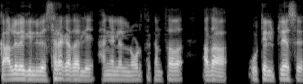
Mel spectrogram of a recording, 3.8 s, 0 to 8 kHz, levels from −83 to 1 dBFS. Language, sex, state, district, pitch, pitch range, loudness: Kannada, male, Karnataka, Gulbarga, 115 Hz, 115-120 Hz, -19 LUFS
